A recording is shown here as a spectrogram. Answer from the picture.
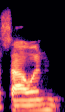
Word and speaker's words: Samhain: Zoom absolutely yeah so you were saying uh Salin which is which is spelled Samhain that's correct so yes that would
